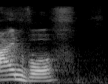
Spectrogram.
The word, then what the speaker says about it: Einwurf: Like, wait, how do you say it though? Einwurf? What is it? – Einwurf. – Einwurf? – Einwurf. – Oh gosh, I have the worst American accent. I'm Einwurf. Oh, well, Einwurf.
